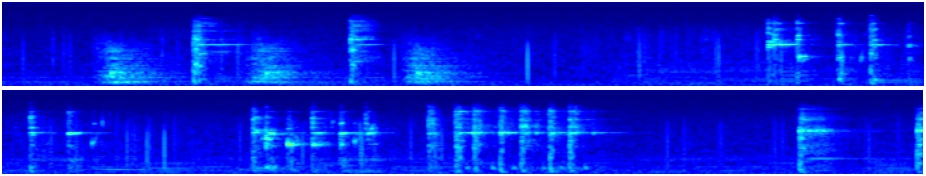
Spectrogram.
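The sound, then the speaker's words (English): A woman at a table taps a spoon repeatedly against her water glass in irregular bursts, each strike giving a bright, ringing clink with a sustained high tone, some taps quick and clustered, others spaced apart. “She taps her water glass with a spoon.”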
